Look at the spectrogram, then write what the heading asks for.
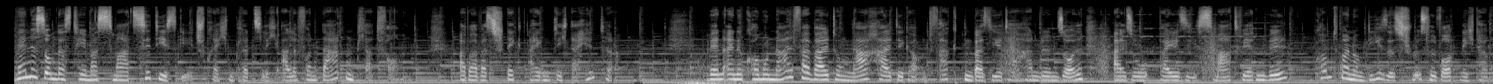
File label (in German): easy smartcities erklart; Sprecher in Berlin; Muttersprache Deutsch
